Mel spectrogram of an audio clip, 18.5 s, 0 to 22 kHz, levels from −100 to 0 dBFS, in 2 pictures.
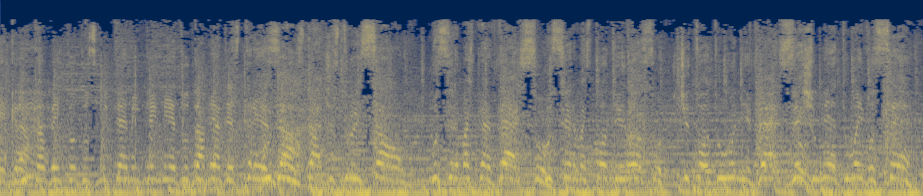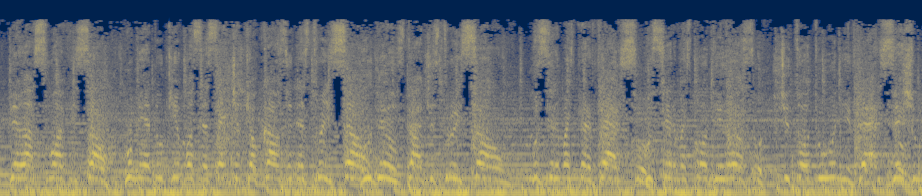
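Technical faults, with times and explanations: Throughout, MP3 compression: the coding damage is plainly audible across the whole clip, and the likely cause is a low-bitrate MP3 encode, which fits about 64 kbps. With too few bits, the encoder drops weak frequency lines that come and go between frames, giving a watery, swirling texture.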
